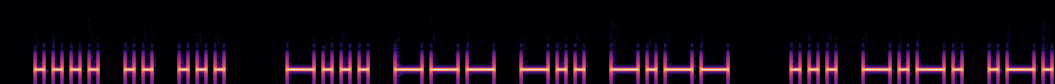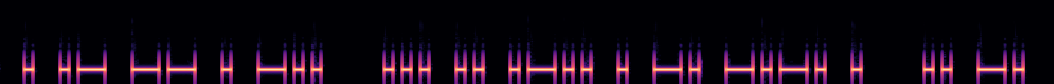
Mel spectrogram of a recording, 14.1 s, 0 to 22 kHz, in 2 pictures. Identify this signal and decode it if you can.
Morse code, heard as a keyed tone, about 20 wpm, 700 Hz. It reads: HIS BODY SCREAMED SILENCE IN
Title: A Sound Of Thunder 20wpm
